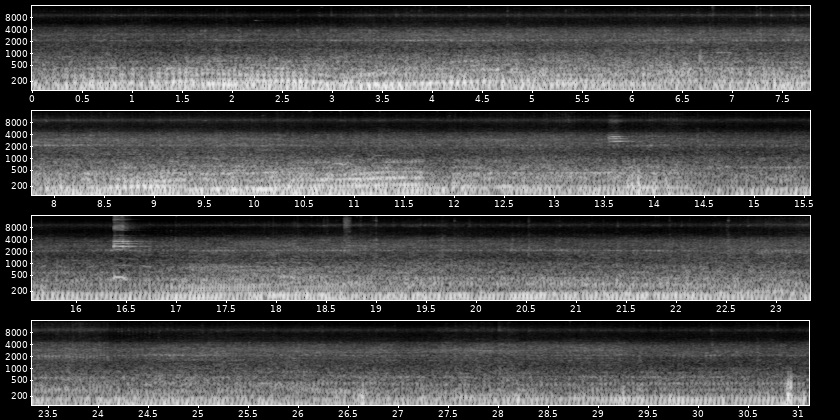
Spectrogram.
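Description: Motorcycle engine running steadily while riding along a busy street, with other traffic and voices in the background. There is a brief sharp sound about sixteen seconds in.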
